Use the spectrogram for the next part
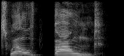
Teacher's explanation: a lot of time we'll drop that plural s especially on things like miles and pounds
